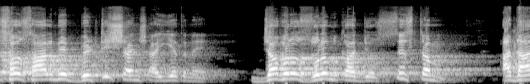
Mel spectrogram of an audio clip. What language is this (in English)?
Urdu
